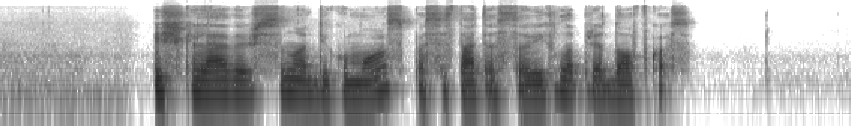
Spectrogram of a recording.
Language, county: Lithuanian, Kaunas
